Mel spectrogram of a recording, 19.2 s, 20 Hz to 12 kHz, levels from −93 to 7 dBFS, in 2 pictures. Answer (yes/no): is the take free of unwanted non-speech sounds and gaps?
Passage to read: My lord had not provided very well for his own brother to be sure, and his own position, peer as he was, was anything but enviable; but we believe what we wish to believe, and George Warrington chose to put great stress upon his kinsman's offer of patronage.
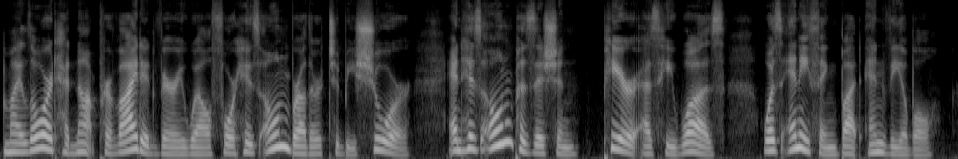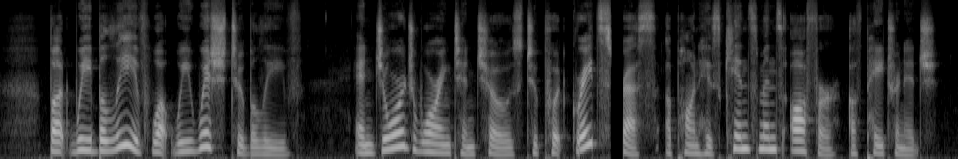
no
